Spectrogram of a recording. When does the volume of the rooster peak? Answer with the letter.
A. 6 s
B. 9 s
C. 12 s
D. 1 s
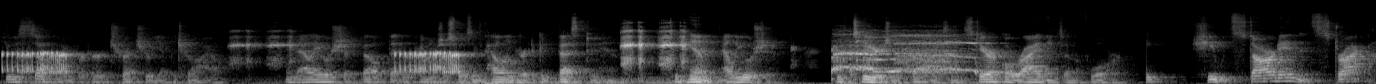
B.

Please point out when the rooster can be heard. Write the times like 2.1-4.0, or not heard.
8.3-9.9.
